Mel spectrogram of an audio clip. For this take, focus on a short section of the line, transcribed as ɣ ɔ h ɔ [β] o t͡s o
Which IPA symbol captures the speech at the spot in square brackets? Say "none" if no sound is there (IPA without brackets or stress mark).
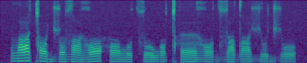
β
